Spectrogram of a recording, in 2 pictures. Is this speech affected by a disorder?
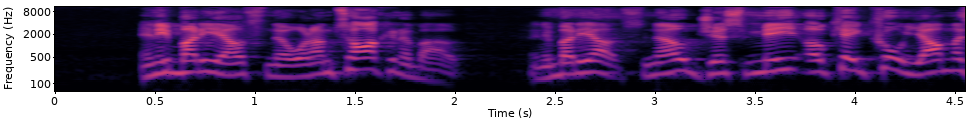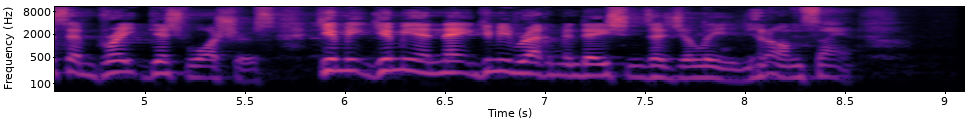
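No.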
